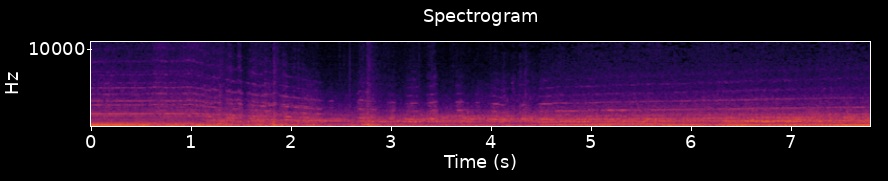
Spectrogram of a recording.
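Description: A racing car engine drops sharply in pitch, then climbs back up.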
